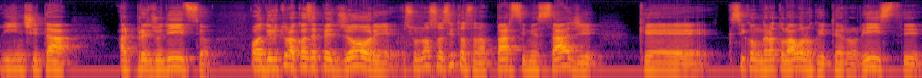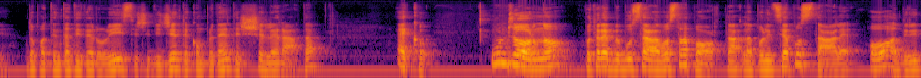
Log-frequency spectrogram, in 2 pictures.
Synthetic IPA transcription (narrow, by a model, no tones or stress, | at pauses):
vint͡ʃit̪aː | lpɾed͡ʒud̪it̪sːjoː | ad̪ːiɾit̪ːuɾakɔːzeped͡ʒːoːɾisulnɔst̪ɾosiːt̪osɔːnoapːarsimesːad͡ʒːi | k̟e | sikoŋɡɾat̪ulaːvanokoit̪erːoɾist̪id̪ɔːpoat̪ːent̪aːt̪it̪erːoɾist̪it͡ʃid̪id͡ʒɛnt̪ekomplet̪ament̪eʃelːeɾa̰ːt̪a | ɛkːo | und͡ʒornopot̪ɾɛbːebust̪ːaɾelavɔst̪ɾapɔrt̪alapolit̪siːapost̪a̰ːleoad̪ːiɾi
